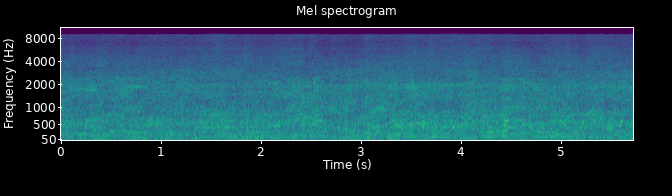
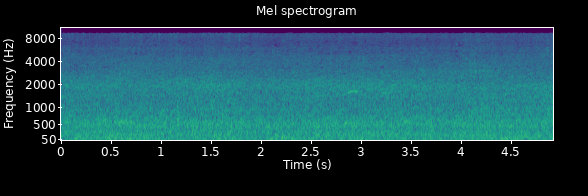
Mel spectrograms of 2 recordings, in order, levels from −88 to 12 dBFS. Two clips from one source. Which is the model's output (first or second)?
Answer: first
